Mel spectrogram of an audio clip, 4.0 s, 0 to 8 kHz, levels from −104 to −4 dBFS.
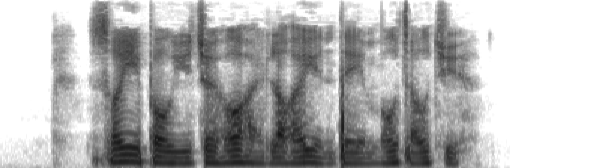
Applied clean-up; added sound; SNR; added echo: neural mask model Resemble Enhance denoiser.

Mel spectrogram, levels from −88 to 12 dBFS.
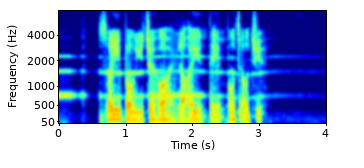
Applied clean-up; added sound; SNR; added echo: neural mask model RNNoise.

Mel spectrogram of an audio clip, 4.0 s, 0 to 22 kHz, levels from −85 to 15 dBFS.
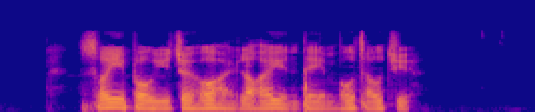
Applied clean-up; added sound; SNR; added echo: neural mask model DeepFilterNet 3.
